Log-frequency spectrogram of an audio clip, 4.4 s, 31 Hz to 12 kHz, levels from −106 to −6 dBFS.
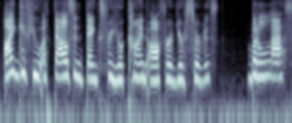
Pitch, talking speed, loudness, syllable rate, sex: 275 Hz, 205 wpm, -20 LUFS, 5.2 syllables/s, female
